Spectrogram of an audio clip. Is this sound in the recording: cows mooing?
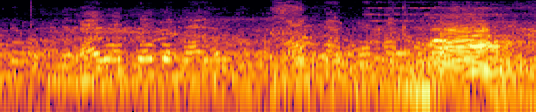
yes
